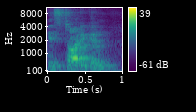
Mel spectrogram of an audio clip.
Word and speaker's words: historical: But at present now, in many countries, including in India also, we pronounce this sound ha, historical.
